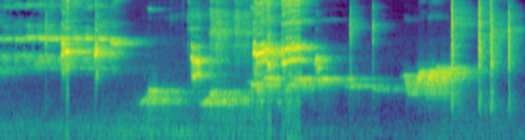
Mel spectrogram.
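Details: Relaxed song of a white-rumped shama (murai batu): steady whistled notes at several pitches, a few low mellow tones, scratchy bursts and a rising whistle near the close, delivered continuously.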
